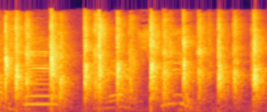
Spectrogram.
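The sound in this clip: Audience clapping for a group of musical performers after their song. Sharp, individual claps come in uneven bursts, and a voice talks between and over them.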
